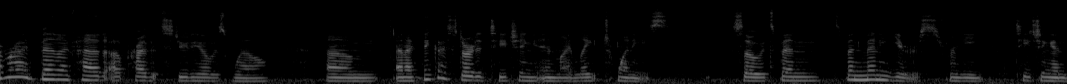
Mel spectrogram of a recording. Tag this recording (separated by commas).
Speech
